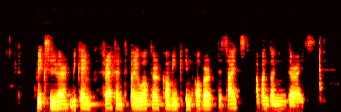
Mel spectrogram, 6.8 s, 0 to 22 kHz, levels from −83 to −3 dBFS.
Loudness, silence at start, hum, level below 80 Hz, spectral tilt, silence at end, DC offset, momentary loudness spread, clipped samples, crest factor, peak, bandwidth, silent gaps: -18 LUFS; 0.75 s; none; -56 dBFS; -6 dB/octave; 0.4 s; under 0.1%; 13 LU; under 0.1%; 16 dB; -2 dBFS; 7 kHz; none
